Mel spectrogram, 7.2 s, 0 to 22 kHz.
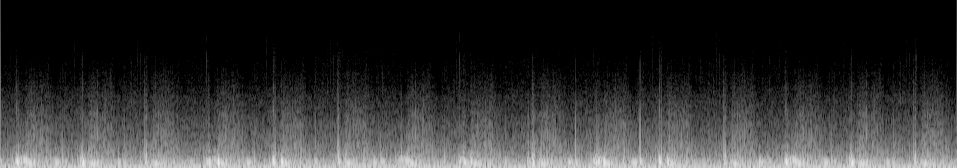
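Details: Baby sleep-aid womb sound: steady, muffled low heartbeat thumps at about 125 a minute over a soft whooshing hum and white noise, a womb-style heartbeat.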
